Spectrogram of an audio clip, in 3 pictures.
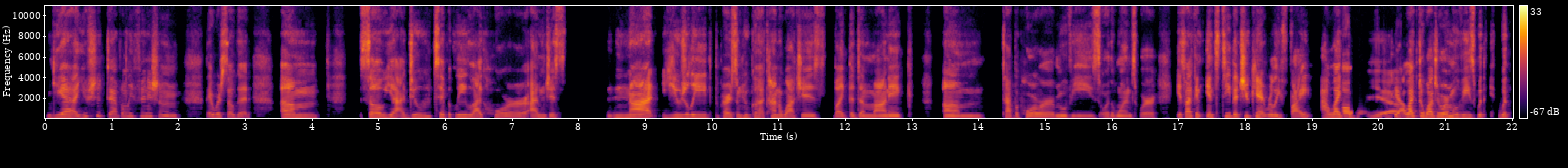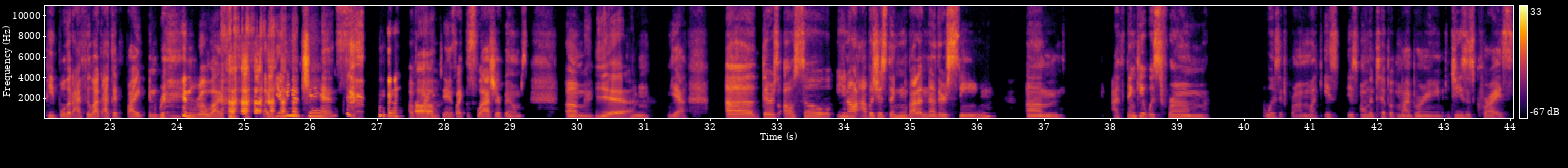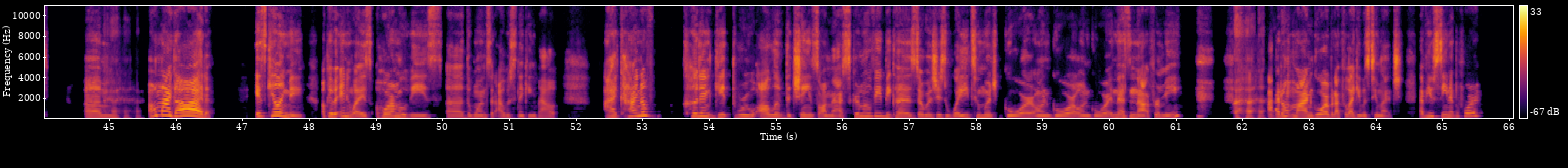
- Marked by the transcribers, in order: other background noise; laugh; laughing while speaking: "rea"; laugh; chuckle; chuckle
- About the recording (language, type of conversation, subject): English, unstructured, What comfort movies do you rewatch, and which scenes do you quote?
- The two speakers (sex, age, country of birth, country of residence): female, 20-24, United States, United States; male, 30-34, United States, United States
